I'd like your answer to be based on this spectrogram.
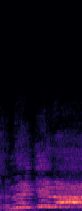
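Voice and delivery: maniac scream, very high and loud; dad screaming. Retold or imitated. Dad screaming at the sons to lick it up. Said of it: "My dad is screaming like a maniac".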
